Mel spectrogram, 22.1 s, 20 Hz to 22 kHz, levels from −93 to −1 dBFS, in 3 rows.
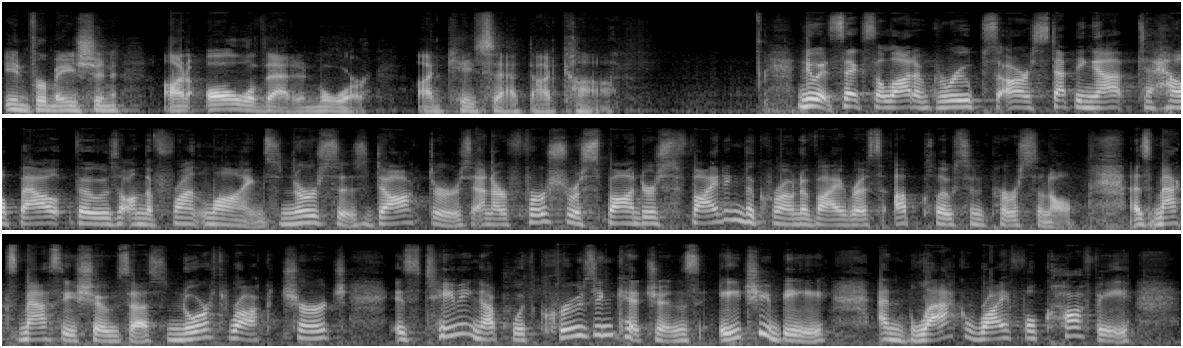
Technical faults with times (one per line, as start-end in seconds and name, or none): none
